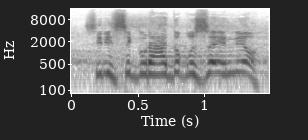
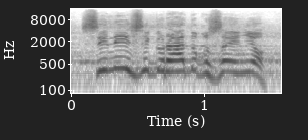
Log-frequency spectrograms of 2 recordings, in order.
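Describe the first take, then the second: First: Said in the usual way. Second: Sinisigurado shouted out to the church; shouted assurance. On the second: Real, not acted. Priest assuring the congregation, shouting. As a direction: raise the voice and insist. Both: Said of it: "repeated line".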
